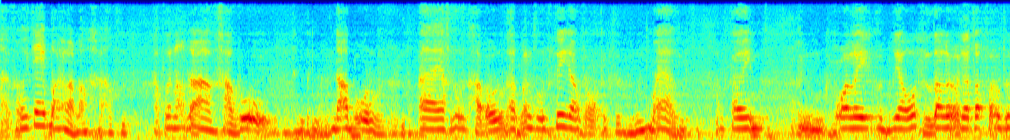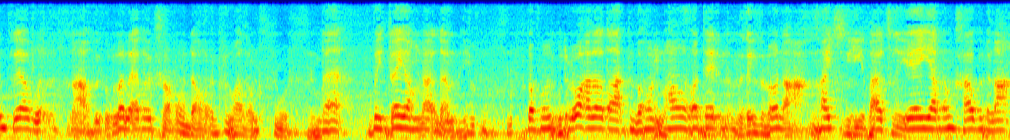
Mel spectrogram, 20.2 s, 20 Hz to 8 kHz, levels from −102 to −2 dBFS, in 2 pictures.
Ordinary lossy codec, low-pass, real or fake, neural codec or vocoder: none; 7.2 kHz; fake; codec, 16 kHz, 0.5 kbps, FunCodec, trained on LibriTTS, 25 frames a second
